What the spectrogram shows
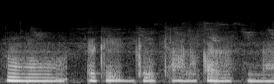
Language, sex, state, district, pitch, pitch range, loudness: Telugu, female, Andhra Pradesh, Annamaya, 165 Hz, 160-170 Hz, -18 LUFS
